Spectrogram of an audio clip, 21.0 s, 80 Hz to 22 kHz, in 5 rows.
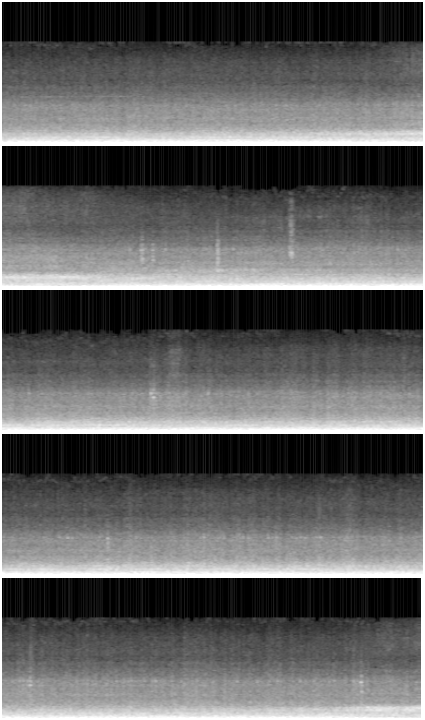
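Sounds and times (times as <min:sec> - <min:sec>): truck engine and road noise: 0:00.0 - 0:21.0.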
